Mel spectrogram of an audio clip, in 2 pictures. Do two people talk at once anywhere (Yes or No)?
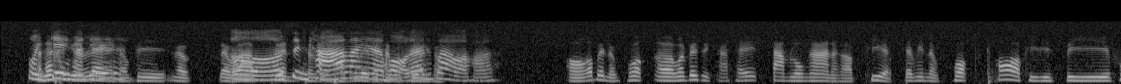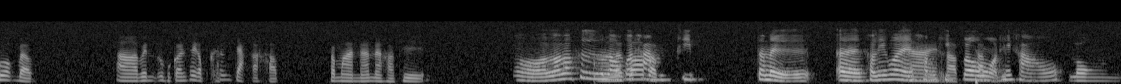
Yes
